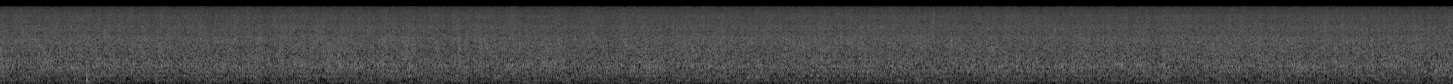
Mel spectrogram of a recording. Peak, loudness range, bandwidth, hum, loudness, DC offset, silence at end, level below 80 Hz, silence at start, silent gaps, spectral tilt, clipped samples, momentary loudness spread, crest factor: -16 dBFS; 0 LU; 16 kHz; none; -28 LUFS; under 0.1%; 0 s; -62 dBFS; 0 s; none; 1 dB/octave; under 0.1%; 0 LU; 14 dB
